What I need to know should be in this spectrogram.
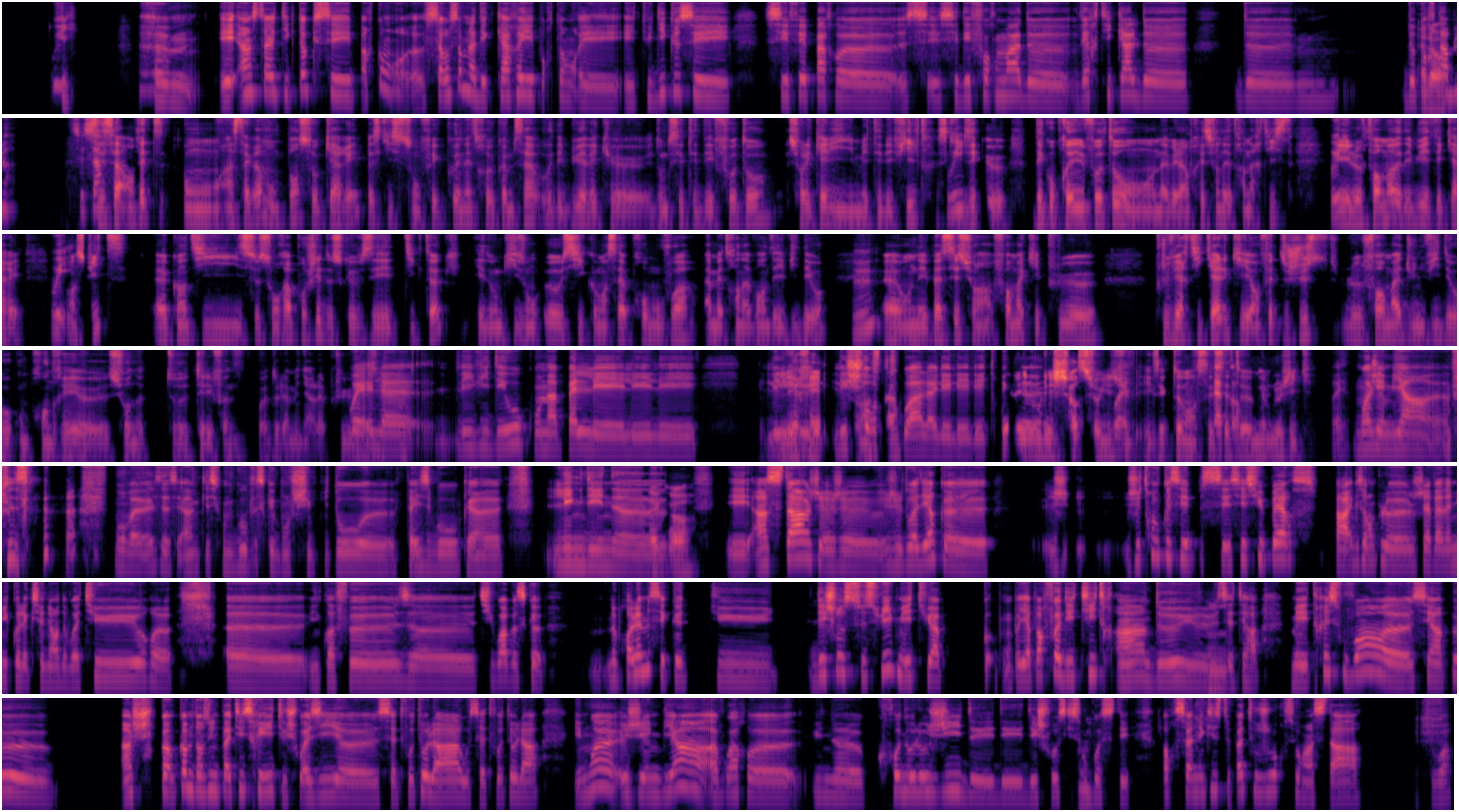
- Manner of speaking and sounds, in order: tapping; other background noise; in English: "shourts"; "shorts" said as "shourts"; unintelligible speech; in English: "Shorts"; laugh
- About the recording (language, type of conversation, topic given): French, podcast, Qu’est-ce qui, selon toi, fait un bon storytelling sur les réseaux sociaux ?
